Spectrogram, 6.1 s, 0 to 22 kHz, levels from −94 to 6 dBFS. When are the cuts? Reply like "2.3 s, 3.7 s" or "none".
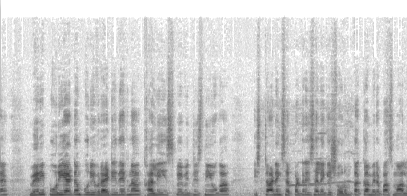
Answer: none

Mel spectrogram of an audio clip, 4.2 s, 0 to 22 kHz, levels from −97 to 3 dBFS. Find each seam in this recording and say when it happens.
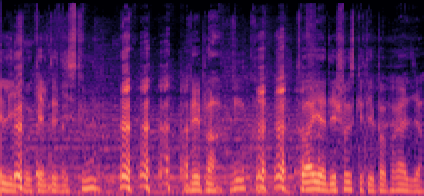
none

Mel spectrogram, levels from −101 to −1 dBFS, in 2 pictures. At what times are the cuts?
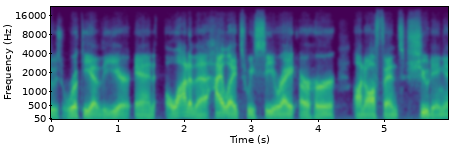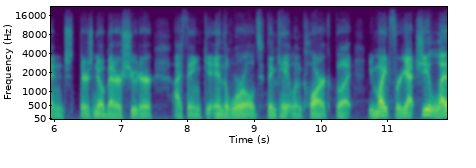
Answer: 1.3 s

